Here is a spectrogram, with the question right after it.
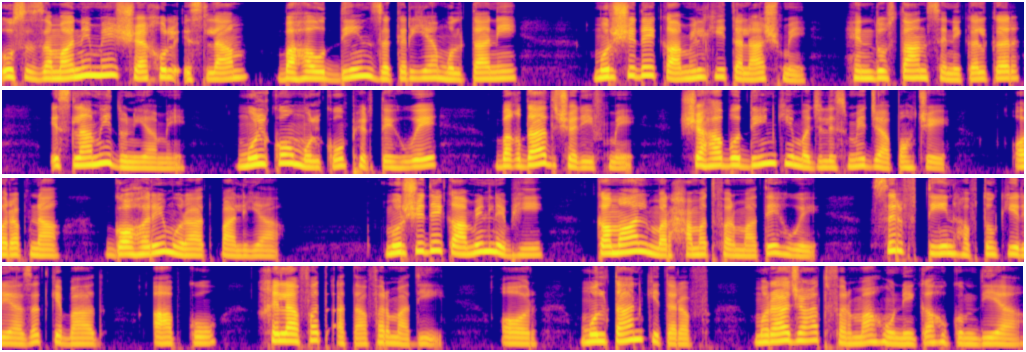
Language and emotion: Urdu, neutral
